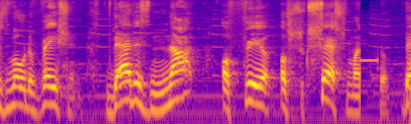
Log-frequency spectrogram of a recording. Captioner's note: beep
